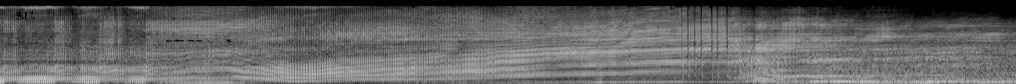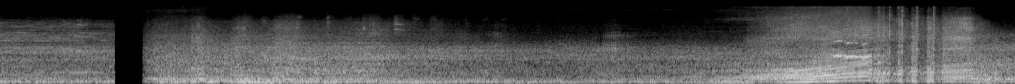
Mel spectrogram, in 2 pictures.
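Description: Performance car engines accelerating hard: the pitch dips, then climbs steadily for several seconds before dropping at a gear change. After a brief dropout, another car revs up near the end with a quick run of sharp pops.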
